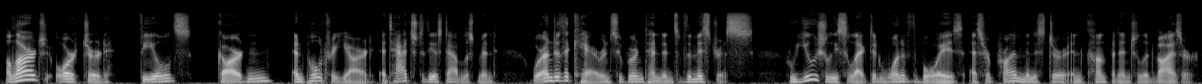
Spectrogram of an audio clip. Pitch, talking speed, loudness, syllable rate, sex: 110 Hz, 175 wpm, -23 LUFS, 6.2 syllables/s, male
